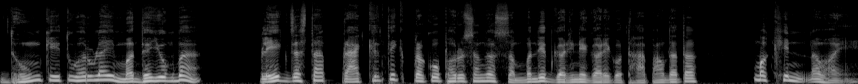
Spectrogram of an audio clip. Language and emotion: Nepali, sad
